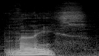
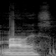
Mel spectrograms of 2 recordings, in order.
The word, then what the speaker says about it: Melisse: uh who else obadiah melisse not malice malice and that's part of his kind of joke is he sort of corrects people about the pronunciation of his name he's here i've given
